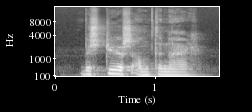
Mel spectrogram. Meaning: civil administrator
- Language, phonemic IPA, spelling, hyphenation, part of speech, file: Dutch, /bəˈstyːrsˌɑm(p).tə.naːr/, bestuursambtenaar, be‧stuurs‧amb‧te‧naar, noun, Nl-bestuursambtenaar.ogg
